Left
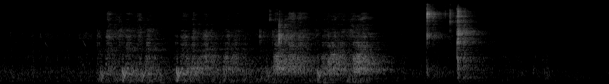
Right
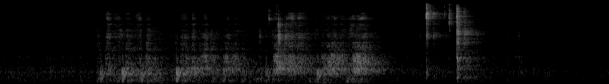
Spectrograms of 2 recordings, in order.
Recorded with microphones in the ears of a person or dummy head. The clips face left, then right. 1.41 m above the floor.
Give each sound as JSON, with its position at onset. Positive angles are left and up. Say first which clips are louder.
{"t": 1.0, "sound": "writing", "louder": "right 1 dB", "side_deg": -30, "distance_m": 2.5}
{"t": 2.7, "sound": "a crack", "louder": "even", "side_deg": -45, "distance_m": 1.7}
